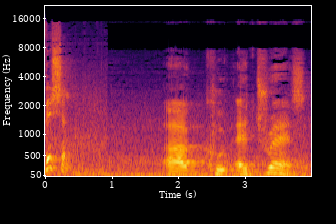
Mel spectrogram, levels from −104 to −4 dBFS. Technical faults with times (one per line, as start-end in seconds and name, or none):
0.93-4.00 stereo read as mono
